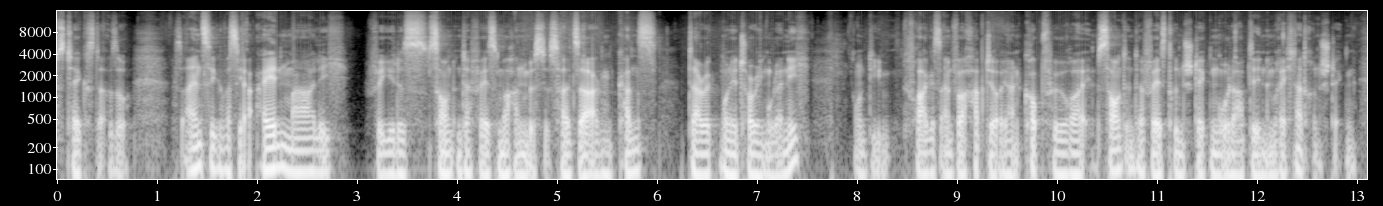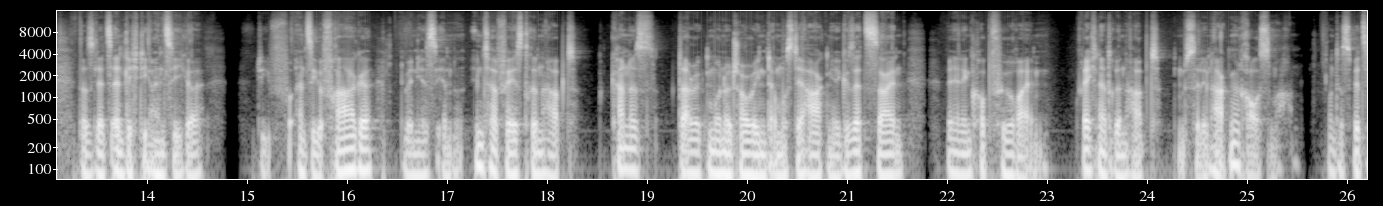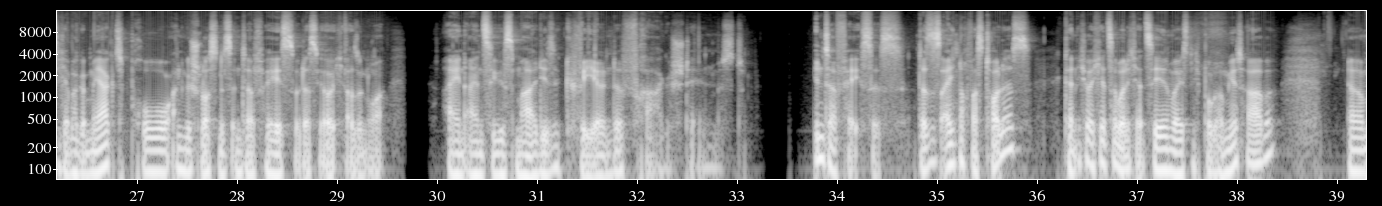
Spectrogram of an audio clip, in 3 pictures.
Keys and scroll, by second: 33.0 super+Tab.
